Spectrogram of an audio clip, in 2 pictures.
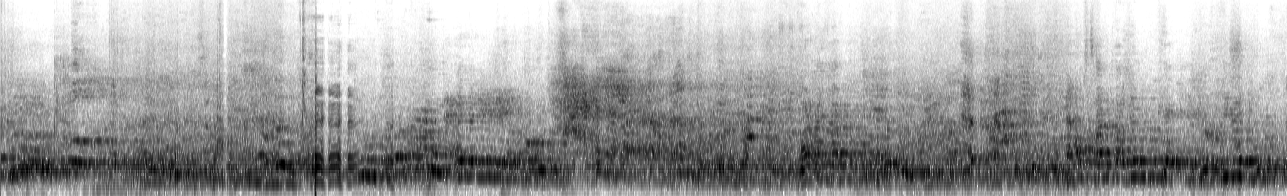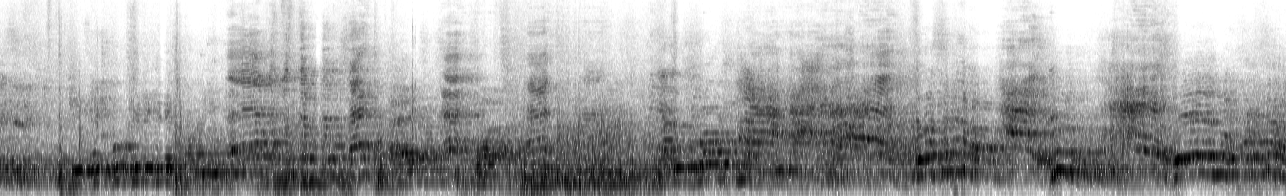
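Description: A young man speaks with animation through a microphone and loudspeaker in an echoing hall.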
